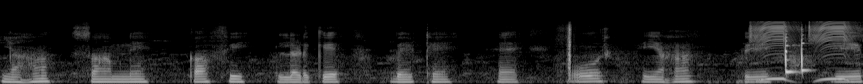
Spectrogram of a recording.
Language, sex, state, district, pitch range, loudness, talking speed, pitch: Hindi, male, Rajasthan, Bikaner, 115-130 Hz, -28 LUFS, 75 wpm, 120 Hz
